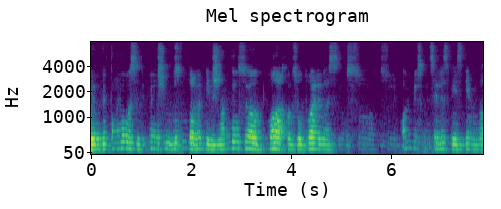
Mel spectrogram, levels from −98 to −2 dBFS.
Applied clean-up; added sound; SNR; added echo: neural mask model DeepFilterNet 3.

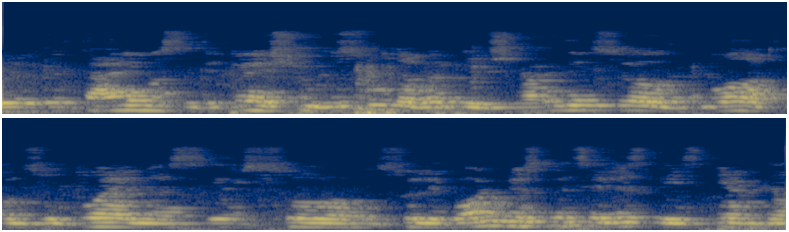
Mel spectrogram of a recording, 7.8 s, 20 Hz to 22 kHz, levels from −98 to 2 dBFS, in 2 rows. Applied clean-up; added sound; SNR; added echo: classical method WPE with log-MMSE.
